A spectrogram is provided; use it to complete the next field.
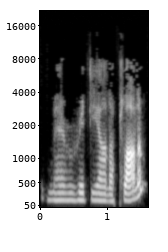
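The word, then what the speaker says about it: Meridiani Planum: Is that how you pronounce it? Meridiana Planum, yes.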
